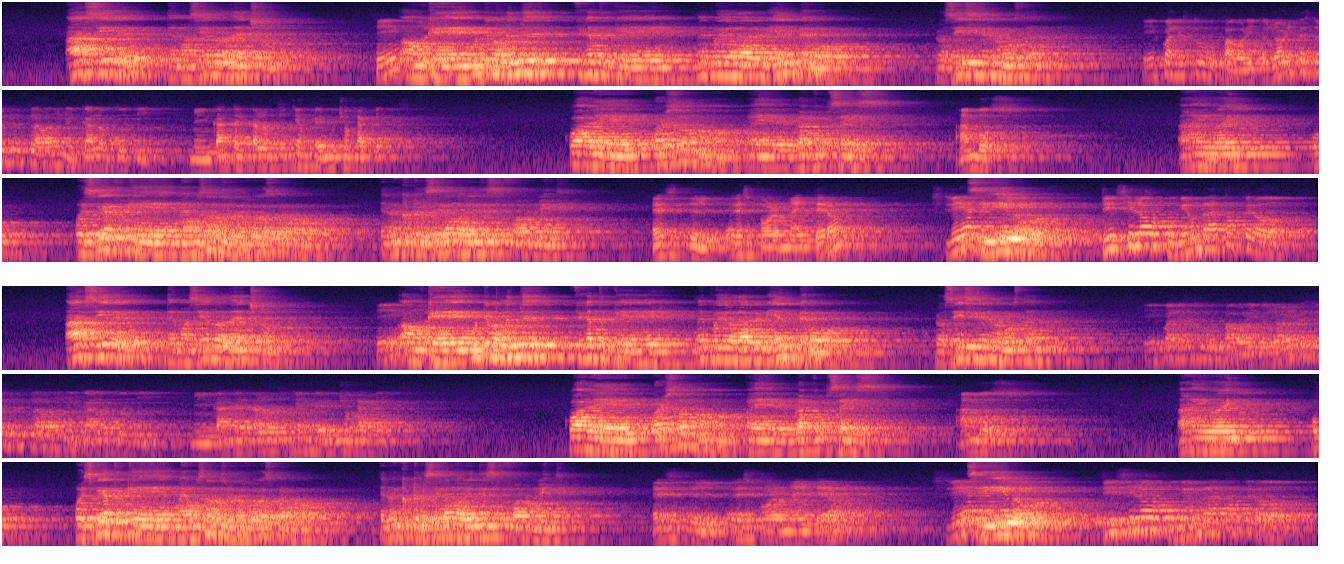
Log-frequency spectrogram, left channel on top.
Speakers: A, on the right; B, on the left.
A: ah, sí, de- demasiado, de hecho.
B: ¿Sí?
A: Aunque
B: ¿Cuál es,
A: últimamente, fíjate que me he podido dar re bien, pero, pero sí, sí, sí me gustan.
B: sí, cuál es tu favorito? Yo ahorita estoy muy clavado en el Call of Duty. Me encanta el Call of Duty, aunque hay mucho hacker.
A: ¿Cuál, el Warzone o el Black Ops seis.
B: Ambos,
A: Ay,
B: ambos.
A: güey. Pu- Pues fíjate que me gustan los videojuegos, pero el único que le estoy dando ahorita es a Fortnite.
B: ¿Eres, del, eres fortnitero? Fíjate
A: Sí,
B: que
A: pero pero
B: sí, sí lo jugué un rato, pero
